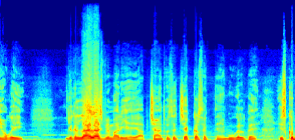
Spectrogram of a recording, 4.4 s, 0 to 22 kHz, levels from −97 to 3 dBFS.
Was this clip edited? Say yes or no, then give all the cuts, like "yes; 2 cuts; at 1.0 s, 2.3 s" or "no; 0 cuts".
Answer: no; 0 cuts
